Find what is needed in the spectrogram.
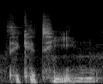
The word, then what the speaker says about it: Piketty: Piketty wird das ausgesprochen.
